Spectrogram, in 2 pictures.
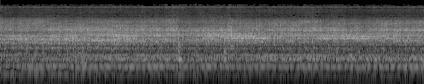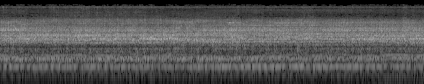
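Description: Steady hum and whir of electric motor-driven machinery: a water-pump motor turning a car alternator by a belt, with an electric drill spinning.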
